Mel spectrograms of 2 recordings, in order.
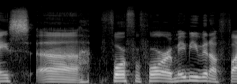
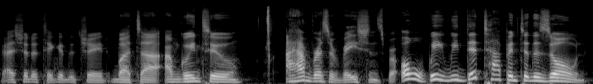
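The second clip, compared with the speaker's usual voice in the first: normal talking voice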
